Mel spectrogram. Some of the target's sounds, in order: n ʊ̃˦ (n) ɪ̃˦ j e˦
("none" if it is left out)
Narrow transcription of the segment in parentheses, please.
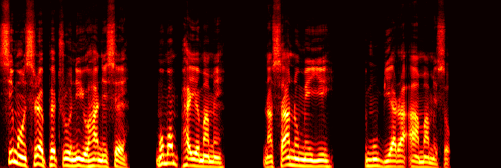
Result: m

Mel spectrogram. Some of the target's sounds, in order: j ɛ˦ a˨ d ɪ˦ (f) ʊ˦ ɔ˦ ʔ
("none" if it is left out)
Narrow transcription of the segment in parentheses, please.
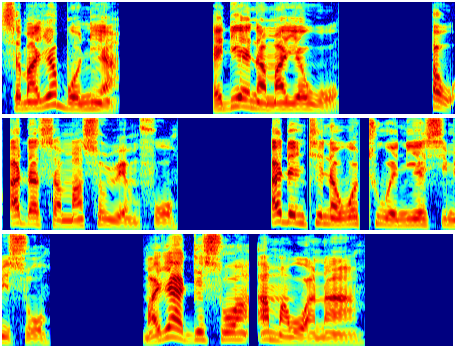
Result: s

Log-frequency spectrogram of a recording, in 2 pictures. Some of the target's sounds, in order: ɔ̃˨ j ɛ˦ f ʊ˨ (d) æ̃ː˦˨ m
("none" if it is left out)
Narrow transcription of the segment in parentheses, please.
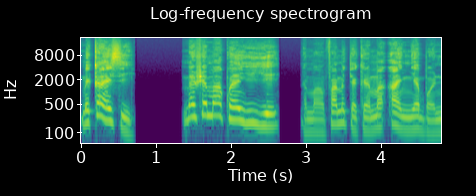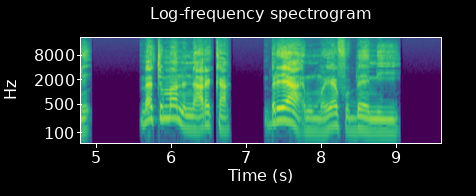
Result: b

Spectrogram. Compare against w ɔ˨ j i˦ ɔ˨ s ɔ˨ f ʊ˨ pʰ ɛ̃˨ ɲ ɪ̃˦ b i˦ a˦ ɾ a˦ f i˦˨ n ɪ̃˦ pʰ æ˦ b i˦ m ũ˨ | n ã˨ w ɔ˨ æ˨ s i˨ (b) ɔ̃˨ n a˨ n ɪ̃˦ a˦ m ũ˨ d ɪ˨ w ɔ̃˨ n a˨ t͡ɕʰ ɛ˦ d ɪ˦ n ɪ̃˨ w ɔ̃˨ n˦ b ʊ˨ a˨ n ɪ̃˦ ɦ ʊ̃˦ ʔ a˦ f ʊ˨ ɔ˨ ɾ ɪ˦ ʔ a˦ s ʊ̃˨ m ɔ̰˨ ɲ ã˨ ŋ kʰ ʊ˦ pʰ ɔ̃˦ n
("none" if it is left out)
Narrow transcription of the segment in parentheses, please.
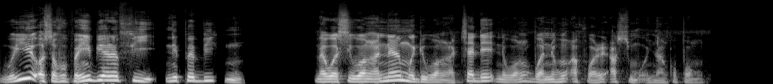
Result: w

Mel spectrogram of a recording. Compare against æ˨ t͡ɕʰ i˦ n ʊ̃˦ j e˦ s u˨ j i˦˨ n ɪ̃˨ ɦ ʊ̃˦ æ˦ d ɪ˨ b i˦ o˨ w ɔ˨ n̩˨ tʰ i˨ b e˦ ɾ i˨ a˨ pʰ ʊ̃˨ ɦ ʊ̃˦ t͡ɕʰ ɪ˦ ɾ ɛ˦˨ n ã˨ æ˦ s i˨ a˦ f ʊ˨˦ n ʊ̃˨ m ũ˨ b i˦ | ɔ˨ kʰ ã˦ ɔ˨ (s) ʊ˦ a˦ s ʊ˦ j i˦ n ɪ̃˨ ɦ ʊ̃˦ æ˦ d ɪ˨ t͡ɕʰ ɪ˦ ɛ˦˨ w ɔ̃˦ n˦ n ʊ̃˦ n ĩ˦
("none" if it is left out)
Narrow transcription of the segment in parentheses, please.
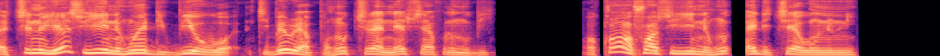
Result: f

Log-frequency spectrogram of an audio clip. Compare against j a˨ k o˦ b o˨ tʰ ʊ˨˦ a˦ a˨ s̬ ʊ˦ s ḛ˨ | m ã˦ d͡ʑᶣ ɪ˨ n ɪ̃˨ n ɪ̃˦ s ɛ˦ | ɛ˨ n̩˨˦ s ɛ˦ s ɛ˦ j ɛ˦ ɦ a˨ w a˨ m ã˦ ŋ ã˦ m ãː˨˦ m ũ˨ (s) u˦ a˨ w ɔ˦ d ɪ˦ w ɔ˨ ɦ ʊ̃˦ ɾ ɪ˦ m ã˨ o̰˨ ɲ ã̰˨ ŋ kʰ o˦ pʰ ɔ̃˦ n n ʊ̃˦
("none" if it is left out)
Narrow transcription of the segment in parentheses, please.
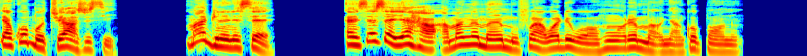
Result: f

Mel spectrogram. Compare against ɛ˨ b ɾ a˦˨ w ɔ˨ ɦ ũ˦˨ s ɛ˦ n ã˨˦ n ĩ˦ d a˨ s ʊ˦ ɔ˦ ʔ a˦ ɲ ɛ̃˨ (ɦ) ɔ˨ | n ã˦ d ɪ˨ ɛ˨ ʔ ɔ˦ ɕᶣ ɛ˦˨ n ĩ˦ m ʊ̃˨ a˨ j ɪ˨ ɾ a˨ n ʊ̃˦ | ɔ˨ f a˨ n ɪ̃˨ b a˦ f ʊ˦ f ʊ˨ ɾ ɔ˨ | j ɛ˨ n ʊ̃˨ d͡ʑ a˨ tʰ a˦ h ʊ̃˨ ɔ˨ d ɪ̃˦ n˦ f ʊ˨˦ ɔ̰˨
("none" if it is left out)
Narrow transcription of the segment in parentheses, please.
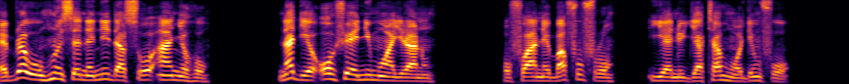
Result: ɦ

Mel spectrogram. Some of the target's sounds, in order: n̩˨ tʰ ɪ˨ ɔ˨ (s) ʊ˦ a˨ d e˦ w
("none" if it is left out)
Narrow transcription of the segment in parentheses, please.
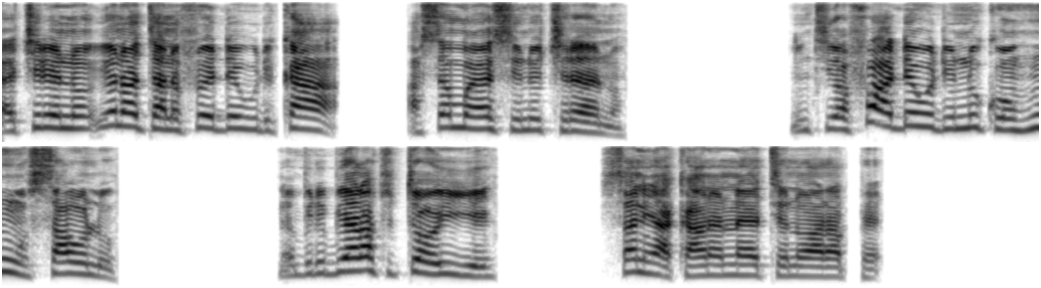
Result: f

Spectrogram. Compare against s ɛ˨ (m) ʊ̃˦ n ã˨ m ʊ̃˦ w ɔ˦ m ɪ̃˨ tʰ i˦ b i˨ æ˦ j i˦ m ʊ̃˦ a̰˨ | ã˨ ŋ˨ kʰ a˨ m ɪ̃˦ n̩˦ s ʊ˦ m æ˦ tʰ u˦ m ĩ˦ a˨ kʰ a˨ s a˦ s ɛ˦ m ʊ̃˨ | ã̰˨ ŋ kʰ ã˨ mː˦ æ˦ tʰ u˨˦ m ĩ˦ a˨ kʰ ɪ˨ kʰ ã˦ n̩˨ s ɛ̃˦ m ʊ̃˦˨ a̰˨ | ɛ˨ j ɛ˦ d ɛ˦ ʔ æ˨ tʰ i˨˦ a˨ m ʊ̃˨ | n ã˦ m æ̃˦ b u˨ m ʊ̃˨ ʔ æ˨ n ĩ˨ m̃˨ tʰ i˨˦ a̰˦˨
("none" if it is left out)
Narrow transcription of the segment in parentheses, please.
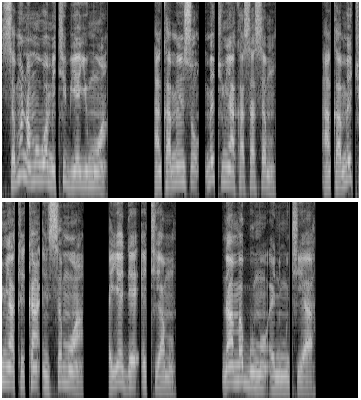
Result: m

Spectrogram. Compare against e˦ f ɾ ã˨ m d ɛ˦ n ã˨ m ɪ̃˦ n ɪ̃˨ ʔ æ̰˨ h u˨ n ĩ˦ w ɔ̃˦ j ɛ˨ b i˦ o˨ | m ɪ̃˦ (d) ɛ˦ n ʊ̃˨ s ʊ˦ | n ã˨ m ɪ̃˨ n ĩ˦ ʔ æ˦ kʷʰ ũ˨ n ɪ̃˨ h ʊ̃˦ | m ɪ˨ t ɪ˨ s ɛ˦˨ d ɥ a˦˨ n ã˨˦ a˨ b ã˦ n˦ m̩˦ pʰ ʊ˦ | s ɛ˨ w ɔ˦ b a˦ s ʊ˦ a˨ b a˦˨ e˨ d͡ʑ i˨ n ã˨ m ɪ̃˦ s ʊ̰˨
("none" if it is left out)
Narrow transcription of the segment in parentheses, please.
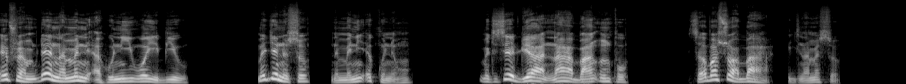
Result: d͡ʑ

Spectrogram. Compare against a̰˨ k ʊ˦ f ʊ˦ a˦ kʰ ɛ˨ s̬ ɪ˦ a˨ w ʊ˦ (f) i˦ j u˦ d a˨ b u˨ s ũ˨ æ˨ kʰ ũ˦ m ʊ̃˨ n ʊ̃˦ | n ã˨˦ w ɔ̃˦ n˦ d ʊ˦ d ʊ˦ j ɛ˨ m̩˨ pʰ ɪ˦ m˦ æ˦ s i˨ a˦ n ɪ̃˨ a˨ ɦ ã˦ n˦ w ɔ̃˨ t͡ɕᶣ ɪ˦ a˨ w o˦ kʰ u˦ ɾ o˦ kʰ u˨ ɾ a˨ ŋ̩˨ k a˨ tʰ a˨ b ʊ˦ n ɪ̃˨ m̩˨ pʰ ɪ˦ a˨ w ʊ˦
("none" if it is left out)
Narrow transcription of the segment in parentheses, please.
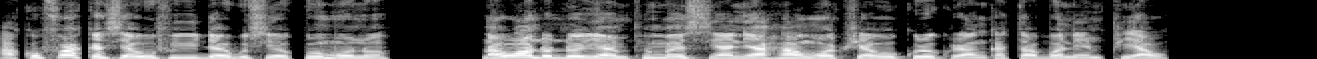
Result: f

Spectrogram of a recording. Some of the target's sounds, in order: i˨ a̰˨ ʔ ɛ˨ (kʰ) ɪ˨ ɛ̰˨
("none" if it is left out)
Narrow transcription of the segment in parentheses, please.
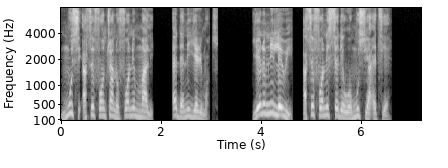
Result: tʰ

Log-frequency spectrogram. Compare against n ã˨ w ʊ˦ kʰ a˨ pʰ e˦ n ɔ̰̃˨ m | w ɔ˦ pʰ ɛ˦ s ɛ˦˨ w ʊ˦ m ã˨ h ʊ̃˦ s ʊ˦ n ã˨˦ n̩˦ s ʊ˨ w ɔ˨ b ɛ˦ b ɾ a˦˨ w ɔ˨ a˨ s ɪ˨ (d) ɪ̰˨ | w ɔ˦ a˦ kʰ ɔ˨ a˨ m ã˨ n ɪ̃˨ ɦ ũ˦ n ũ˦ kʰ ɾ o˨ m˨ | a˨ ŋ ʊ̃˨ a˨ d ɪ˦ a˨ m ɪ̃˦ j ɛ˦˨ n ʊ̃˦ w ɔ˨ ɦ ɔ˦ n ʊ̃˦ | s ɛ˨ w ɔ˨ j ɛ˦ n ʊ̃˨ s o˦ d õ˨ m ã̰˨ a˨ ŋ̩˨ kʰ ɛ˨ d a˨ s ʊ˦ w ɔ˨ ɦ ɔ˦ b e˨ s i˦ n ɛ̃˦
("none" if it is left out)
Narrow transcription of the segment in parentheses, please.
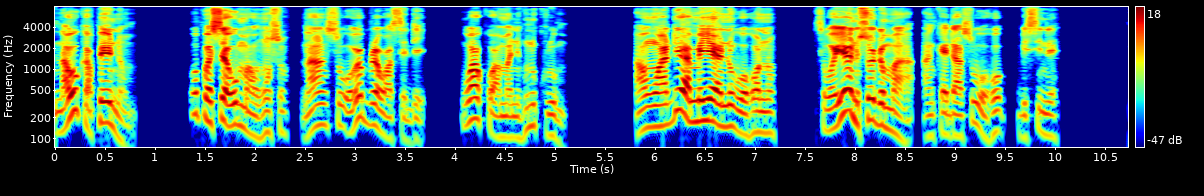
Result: d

